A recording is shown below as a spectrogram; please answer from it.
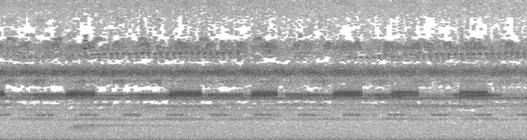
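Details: Crickets chirping on an evening in a peaceful park: a steady shrill high trill layered with short, evenly spaced lower pulses repeating about twice a second. A faint brief rising sound appears near the first second, over soft background noise.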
